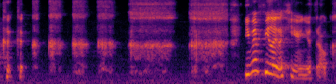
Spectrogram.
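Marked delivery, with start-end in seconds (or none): 0.0-2.9 voiceless clicked "K, k, k" with no vowel; just the stop "k", no voice behind it; bare K sound. Shown as a demonstration. Teacher repeating the bare "k" sound for students. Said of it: "Remember the sound?".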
